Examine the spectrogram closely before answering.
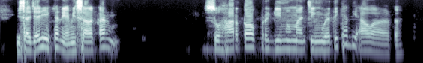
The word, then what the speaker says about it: Soeharto: mengeja gitu mengeja kalimat misalnya Soeharto dibacanya Soeharto begitu kalau tata bahasa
